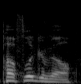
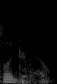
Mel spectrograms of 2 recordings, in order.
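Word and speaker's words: Pflugerville: pfl yeah love it so it's actually pfl so it looks hilarious like puff lugerville but it's just flickerville hey watch your mouth i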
